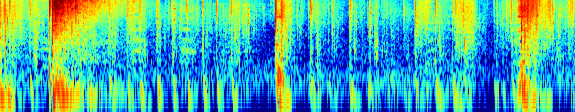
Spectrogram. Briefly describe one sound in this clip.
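Heavy thuds land hard on the ground.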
